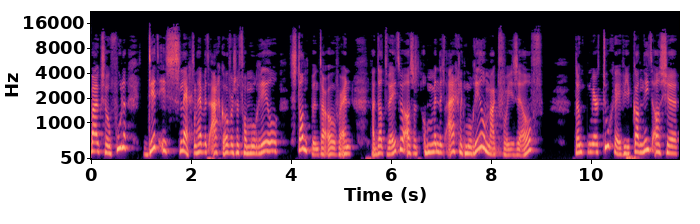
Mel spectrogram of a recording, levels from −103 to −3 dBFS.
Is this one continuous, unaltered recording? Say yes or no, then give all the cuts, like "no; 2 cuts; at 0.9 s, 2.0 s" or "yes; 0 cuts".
no; 3 cuts; at 2.1 s, 7.1 s, 9.9 s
